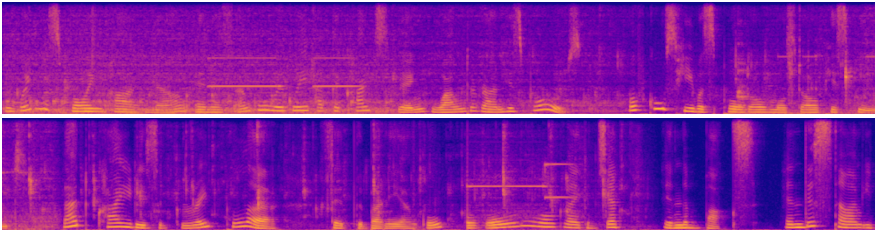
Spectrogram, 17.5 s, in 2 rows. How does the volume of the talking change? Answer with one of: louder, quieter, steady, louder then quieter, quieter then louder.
steady.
